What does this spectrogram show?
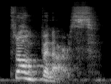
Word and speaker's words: Trompenaars: with uh steve and fonz trump and ours trump and ours well done yes we're just having discussion about pronunciations of our crazy european names i'm valchak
